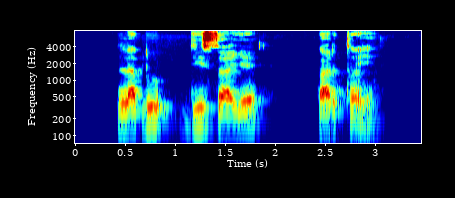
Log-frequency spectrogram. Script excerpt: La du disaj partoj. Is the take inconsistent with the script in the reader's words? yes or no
no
